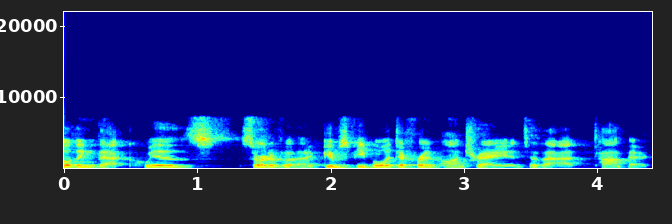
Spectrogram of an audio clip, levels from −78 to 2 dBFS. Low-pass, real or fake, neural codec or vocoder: 7.2 kHz; real; none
